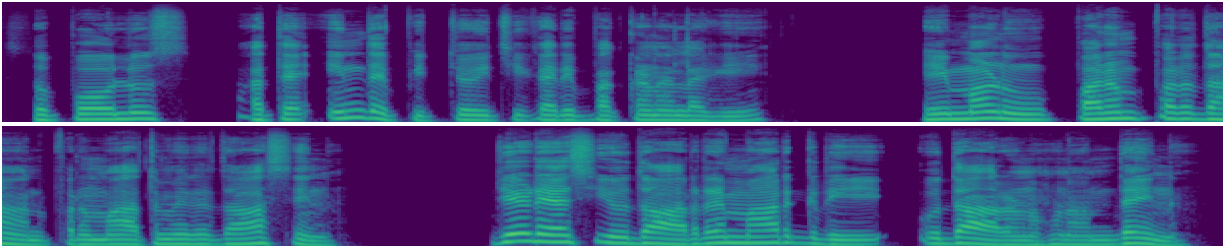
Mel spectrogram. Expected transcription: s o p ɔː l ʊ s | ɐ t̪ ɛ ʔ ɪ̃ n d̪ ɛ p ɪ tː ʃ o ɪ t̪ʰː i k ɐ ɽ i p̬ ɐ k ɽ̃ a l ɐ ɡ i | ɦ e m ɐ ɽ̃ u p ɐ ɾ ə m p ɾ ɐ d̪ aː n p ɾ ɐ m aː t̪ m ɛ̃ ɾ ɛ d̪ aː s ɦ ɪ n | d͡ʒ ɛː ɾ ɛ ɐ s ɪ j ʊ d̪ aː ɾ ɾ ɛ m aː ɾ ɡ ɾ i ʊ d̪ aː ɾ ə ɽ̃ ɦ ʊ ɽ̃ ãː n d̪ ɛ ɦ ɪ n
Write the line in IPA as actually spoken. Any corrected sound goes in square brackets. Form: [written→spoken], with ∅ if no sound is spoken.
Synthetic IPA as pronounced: s o p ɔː l ʊ s | ɐ t̪ ɛ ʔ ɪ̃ n d̪ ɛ p ɪ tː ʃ o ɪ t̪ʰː i k ɐ [ɽ→ɾ] i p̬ ɐ k ɽ̃ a l ɐ ɡ i | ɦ e m ɐ ɽ̃ u p ɐ ɾ ə m p ɾ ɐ d̪ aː n p ɾ ɐ m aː t̪ m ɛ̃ ɾ ɛ d̪ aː s ɦ ɪ n | d͡ʒ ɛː [ɾ→ɽ] ɛ ɐ s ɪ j ʊ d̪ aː ɾ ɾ ɛ m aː ɾ ɡ ɾ i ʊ d̪ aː ɾ ə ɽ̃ ɦ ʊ ɽ̃ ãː n d̪ ɛ ɦ ɪ n

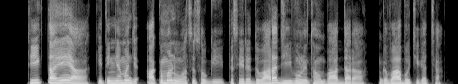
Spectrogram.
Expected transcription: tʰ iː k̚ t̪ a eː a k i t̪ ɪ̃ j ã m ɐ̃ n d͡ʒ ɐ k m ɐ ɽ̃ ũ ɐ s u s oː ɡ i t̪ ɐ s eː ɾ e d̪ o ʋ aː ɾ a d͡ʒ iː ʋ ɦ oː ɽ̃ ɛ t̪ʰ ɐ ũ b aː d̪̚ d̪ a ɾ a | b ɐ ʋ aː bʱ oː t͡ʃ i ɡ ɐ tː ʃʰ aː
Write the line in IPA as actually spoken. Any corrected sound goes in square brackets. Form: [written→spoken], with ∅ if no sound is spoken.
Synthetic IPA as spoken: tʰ iː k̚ t̪ a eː a k i t̪ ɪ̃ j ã m ɐ̃ n d͡ʒ ɐ k m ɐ ɽ̃ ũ ɐ s u s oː ɡ i t̪ ɐ s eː ɾ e d̪ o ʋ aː ɾ a d͡ʒ iː ʋ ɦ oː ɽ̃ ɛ t̪ʰ ɐ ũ b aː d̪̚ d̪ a ɾ a | [b→ɡ] ɐ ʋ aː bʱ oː t͡ʃ i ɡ ɐ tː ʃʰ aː

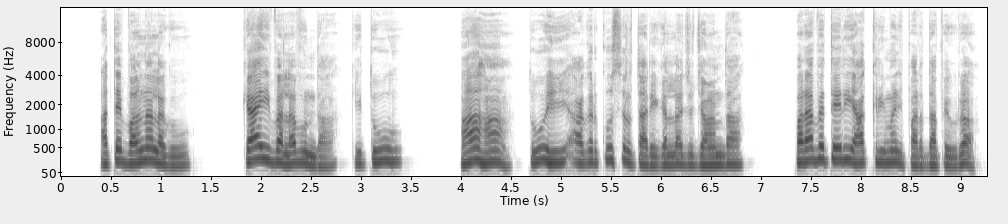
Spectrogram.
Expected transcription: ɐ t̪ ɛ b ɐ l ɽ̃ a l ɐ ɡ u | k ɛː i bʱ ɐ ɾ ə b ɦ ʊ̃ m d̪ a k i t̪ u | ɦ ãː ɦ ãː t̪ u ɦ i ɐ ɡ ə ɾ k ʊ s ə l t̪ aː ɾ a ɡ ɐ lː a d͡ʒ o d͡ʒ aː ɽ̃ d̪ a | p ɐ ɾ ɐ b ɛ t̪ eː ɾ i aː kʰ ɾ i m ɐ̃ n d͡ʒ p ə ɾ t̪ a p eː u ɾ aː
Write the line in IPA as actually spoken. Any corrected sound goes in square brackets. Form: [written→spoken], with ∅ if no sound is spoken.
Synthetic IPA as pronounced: ɐ t̪ ɛ b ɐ l ɽ̃ a l ɐ ɡ u | k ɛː i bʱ ɐ [ɾ→l] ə b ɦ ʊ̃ [m→n] d̪ a k i t̪ u | ɦ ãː ɦ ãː t̪ u ɦ i ɐ ɡ ə ɾ k ʊ s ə l t̪ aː ɾ [a→i] ɡ ɐ lː a d͡ʒ o d͡ʒ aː ɽ̃ d̪ a | p ɐ ɾ ɐ b ɛ t̪ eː ɾ i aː kʰ ɾ i m ɐ̃ n d͡ʒ p [ə→ɐ] ɾ [t̪→d̪] a p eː u ɾ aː

